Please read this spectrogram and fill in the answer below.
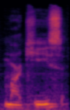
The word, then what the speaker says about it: Marquis: So my name is Marquise, pronounced Marquise and spelled M-A-R-Q-U-I-S.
